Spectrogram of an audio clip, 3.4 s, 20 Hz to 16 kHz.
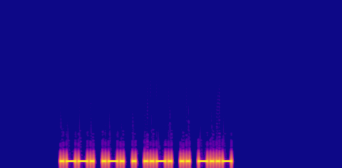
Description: Morse code, heard as a keyed tone, about 40 wpm, 700 Hz. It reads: PREFIX
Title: Callsign Prefixes for Top 25 DXCC - 40wpm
